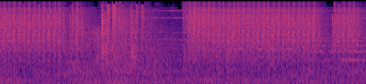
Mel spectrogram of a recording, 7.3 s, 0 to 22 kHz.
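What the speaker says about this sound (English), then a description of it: "I'm going to take the fuel rod cannon now." Fuel rod cannon fire in Halo 5, heard as dense, loud bursts of gunfire and blasts overlapping in a continuous battle roar, with sharp cracks breaking through.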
